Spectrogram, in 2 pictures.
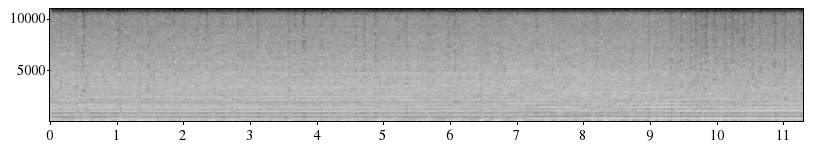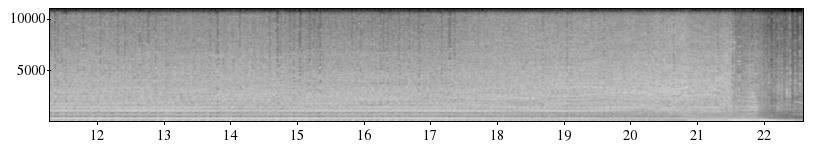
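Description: Motorcycle engine held at steady high revs through a long burnout, with its rear tyre spinning in heavy smoke. A couple of seconds before the end the revs drop abruptly and fall away as the overstressed engine gives out and the bike catches fire.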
